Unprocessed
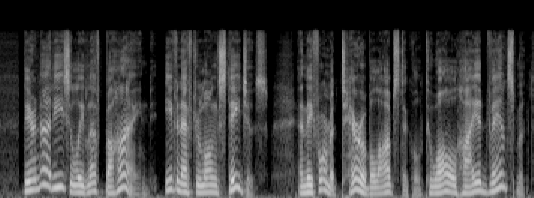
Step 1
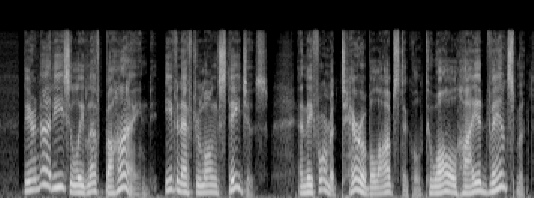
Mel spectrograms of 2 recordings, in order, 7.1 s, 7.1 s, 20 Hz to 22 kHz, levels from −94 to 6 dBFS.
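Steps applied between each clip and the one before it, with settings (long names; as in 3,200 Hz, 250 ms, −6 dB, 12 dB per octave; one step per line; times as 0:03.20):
automatic gain control
level −1 dB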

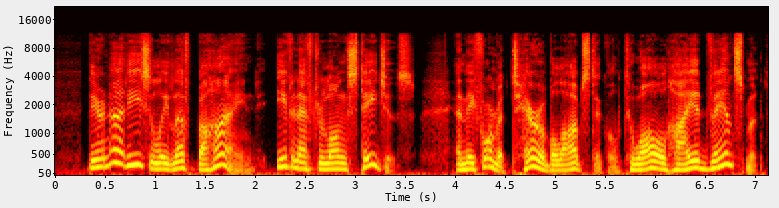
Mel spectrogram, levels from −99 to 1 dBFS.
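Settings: brickwall limiter −8 dBFS, peak gain reduction 6 dB
level −7 dB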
